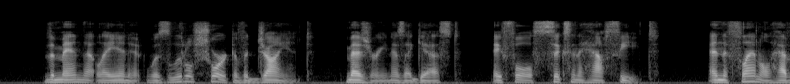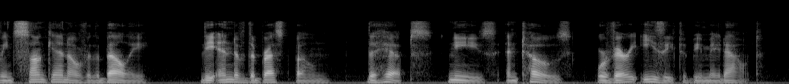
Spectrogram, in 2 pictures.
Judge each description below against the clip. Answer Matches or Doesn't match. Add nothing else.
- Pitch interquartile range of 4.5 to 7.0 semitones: Doesn't match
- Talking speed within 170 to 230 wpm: Matches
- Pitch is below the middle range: Matches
